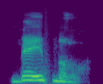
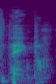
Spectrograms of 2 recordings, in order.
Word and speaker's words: Babel: by the way the the pronunciation of the word is Babel Babel yes Babel we we say Babylonian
